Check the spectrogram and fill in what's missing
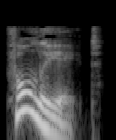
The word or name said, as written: foliate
